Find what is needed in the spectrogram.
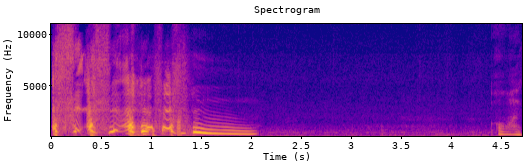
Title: Uncontrollable Induced Sneeze Attack!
